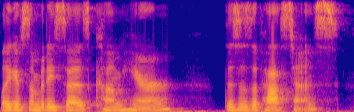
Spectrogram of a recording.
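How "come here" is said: ordinary talk, nothing marked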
